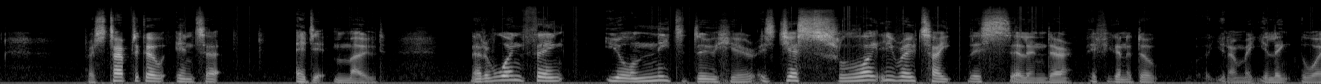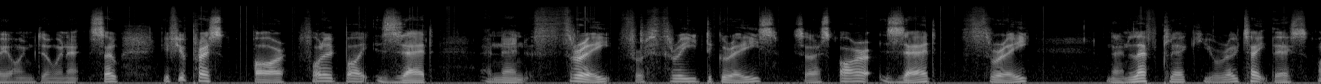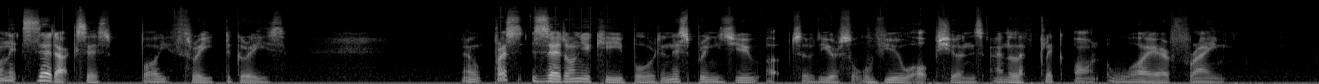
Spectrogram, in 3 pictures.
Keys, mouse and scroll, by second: 1.0 Tab, 5.1-5.5 scroll up 1, 5.5-8.7 scroll down 3, 15.7 r, 31.9 z.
